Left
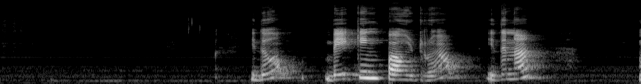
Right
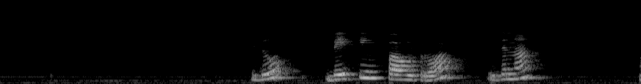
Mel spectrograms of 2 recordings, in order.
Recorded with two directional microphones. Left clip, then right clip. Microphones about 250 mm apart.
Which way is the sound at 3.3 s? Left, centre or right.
Left.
